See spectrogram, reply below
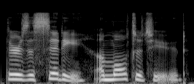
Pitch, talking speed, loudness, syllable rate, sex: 215 Hz, 185 wpm, -16 LUFS, 6.8 syllables/s, female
